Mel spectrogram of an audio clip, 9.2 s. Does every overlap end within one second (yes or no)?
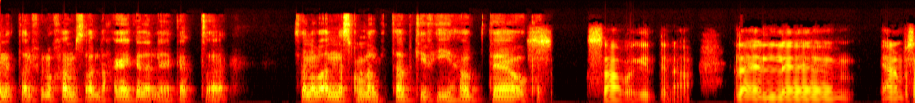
yes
